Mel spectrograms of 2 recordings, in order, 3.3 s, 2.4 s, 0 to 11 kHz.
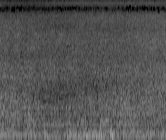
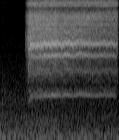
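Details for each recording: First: Hornby R693 High Speed Train set from around 1990, HST running laps of the table: steady even whirr with rail rumble, no catching or surging; the little motor and bearings sound healthy, normal running. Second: Hornby R693 HST power car motor, circa 1990, just rebuilt: a sharp, steady high-pitched screech starts as soon as power is applied. Dry motor bearing squeal; fix is a little oil on the bearing behind the worm gear and the front shaft bearing.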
